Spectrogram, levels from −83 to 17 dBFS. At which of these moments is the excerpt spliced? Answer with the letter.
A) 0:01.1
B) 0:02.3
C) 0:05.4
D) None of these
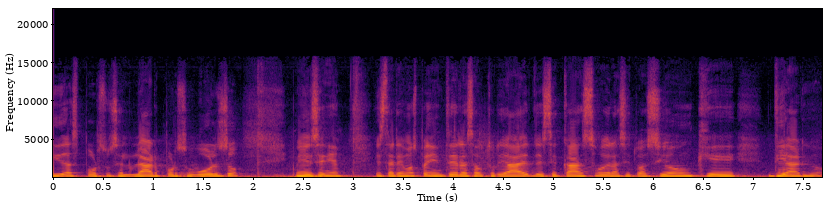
B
